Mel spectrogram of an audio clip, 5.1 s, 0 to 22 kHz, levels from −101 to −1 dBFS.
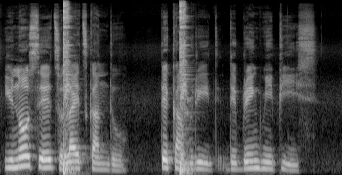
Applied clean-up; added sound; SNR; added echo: none; Thump, thud; 2 dB; none.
